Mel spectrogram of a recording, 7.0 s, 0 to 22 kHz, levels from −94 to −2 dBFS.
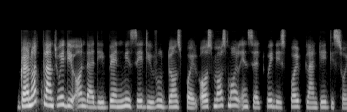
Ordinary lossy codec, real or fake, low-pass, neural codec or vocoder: none; fake; 7.2 kHz; codec, 16 kHz, 0.7 kbps, FocalCodec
